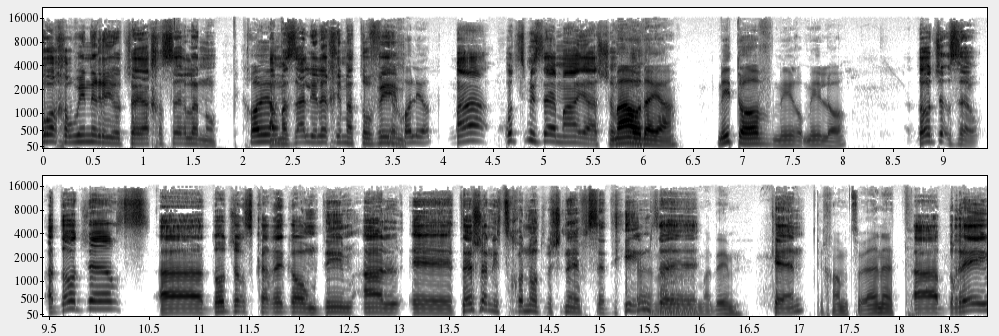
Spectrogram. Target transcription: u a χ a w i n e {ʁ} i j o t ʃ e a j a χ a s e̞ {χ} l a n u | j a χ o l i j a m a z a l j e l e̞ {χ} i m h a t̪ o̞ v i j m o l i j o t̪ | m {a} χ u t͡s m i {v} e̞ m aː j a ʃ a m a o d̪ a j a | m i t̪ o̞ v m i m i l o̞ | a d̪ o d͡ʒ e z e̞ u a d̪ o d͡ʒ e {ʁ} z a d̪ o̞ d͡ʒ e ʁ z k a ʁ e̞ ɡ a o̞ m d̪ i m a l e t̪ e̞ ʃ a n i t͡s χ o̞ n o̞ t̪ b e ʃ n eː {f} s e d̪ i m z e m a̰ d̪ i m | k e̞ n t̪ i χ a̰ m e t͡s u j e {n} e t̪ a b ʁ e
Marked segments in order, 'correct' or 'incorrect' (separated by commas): correct, incorrect, correct, correct, incorrect, correct, correct, correct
